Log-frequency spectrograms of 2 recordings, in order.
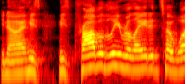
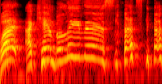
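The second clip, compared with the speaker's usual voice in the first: play-acted top-of-the-lungs yell, very high, very slow; 13 semitones higher than usual. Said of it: "He yelled".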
